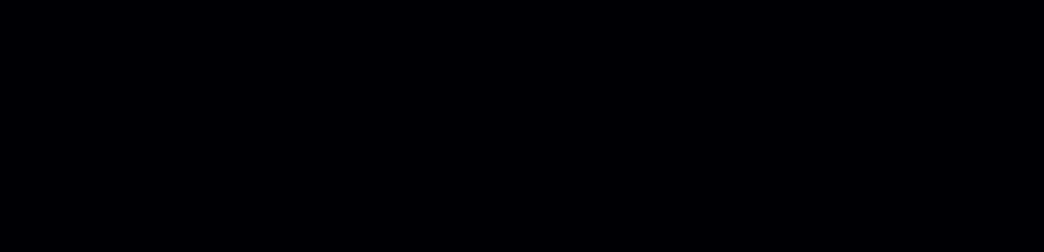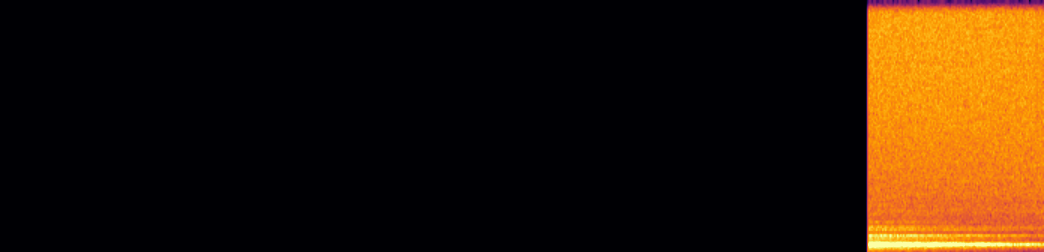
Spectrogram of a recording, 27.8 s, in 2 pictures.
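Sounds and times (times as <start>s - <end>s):
atmosphere: 25.5s - 27.8s.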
